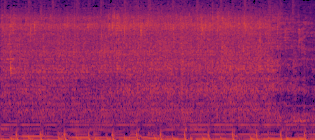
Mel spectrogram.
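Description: Soya chaap pieces sizzling as they are dropped into smoking-hot mustard oil in a steel kadhai on high flame, the start of deep-frying. The sizzle starts suddenly and eases near the end, over background music with a steady beat.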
